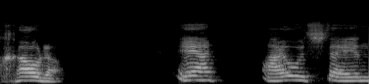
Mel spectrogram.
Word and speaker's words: Gouda: part of Unilever and it was headquartered in Gouda that's not the way it's pronounced it's fatigue a town where the cheese is from and it's called Crowder and I would stay in the hay which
